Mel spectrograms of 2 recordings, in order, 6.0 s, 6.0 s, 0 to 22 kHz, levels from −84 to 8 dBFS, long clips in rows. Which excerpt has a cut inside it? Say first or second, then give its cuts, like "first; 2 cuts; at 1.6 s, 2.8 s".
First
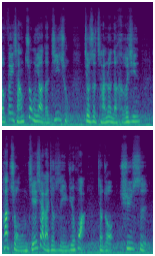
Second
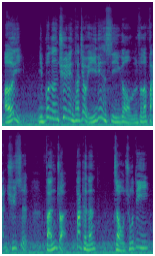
second; 1 cut; at 4.5 s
